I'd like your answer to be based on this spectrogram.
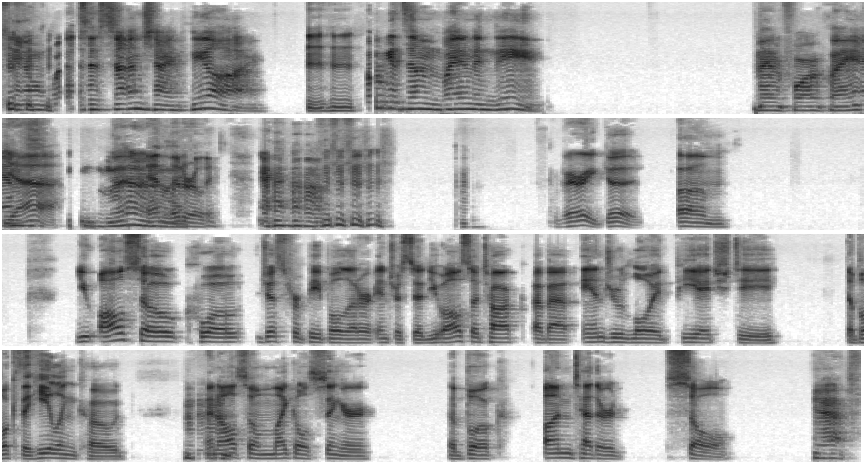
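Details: Adult man with ALS affecting his vocal cords, which makes talking for long periods difficult: dysarthria (ALS).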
